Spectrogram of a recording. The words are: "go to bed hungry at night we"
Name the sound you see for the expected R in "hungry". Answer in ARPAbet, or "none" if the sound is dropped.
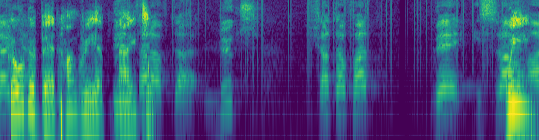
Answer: R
